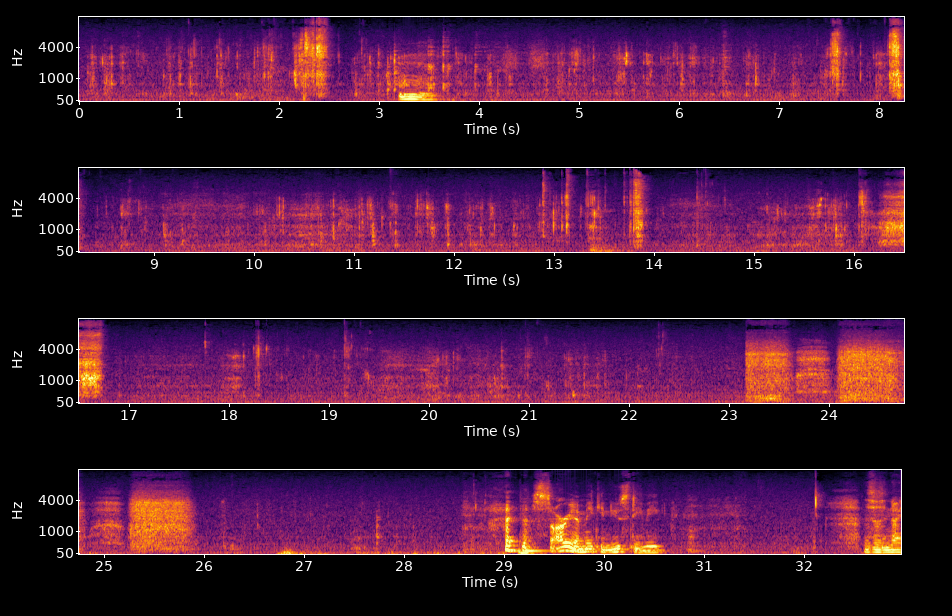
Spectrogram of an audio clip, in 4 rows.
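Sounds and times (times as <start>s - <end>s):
chewing noodles: 0.0s - 22.6s.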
